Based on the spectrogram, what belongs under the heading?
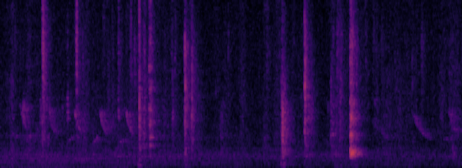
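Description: Small birds chirping, a string of short falling chirps repeating every fraction of a second over a low steady hum. A few sharp knocks break in about two and four seconds in, and the loudest comes a little after five seconds.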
